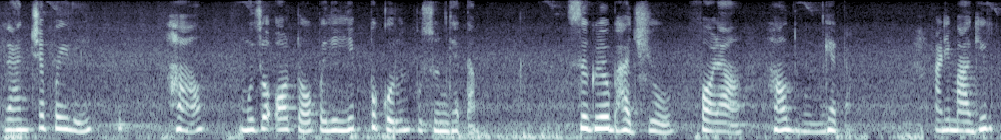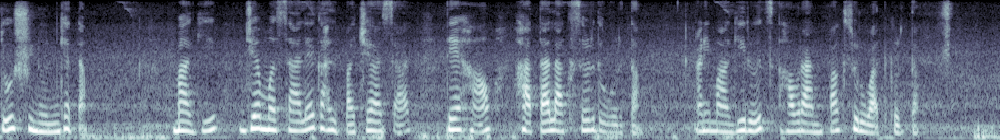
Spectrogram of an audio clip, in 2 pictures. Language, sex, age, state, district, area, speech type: Goan Konkani, female, 30-45, Goa, Canacona, rural, spontaneous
